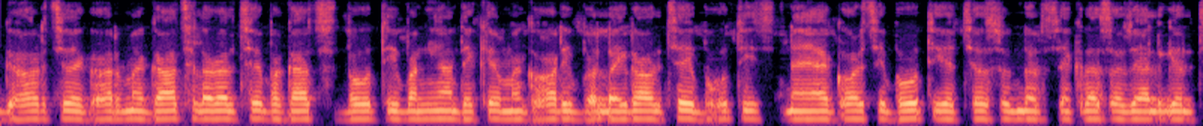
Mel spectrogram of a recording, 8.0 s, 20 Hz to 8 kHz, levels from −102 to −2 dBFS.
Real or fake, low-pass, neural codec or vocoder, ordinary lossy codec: fake; none; codec, 16 kHz, 16 kbps, FunCodec, trained on LibriTTS, 50 frames a second; none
